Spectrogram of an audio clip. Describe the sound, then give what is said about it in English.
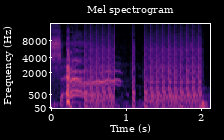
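A loud shotgun blast opens with a sharp bang and runs into a fast rattling burst, then a brief gap and a second rattling stretch. “That's a shotgun.”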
